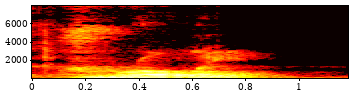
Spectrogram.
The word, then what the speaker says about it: Crowley: And he glared at me across the table and he said, "It's Aleister Crowley. His name rhymes with holy."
